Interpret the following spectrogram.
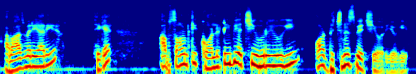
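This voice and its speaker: A man with a gravelly, slightly high voice teaches a live online class in a relaxed, chatty way. He keeps checking in with his students. He switches between a studio mic and a headset mic, sometimes speaking from across the room. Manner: explains casually, checks in often with "ठीक है?". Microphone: USB studio mic and headset mic in turn. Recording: voice moves between mics, often from far off.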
